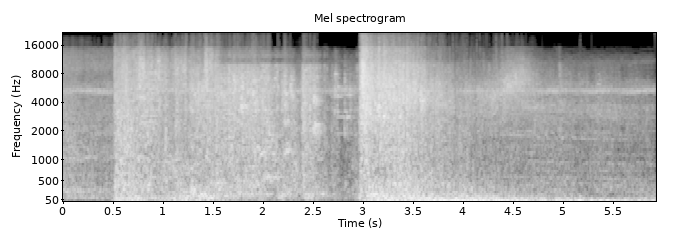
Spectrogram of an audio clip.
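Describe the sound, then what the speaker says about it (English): A car blows up in a fiery movie stunt from Death Wish 2, a loud sustained roaring blast that surges again midway and slowly rumbles down, with no talking. "And then explodes in a good old, pyrotechnic way."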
